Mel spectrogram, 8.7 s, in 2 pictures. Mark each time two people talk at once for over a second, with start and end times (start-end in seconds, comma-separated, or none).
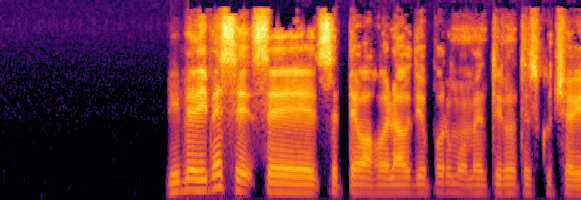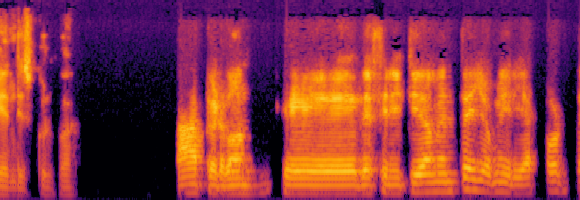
none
